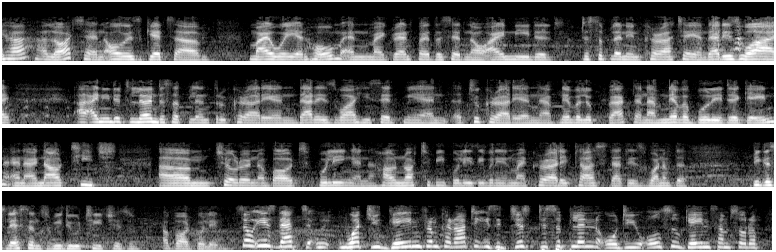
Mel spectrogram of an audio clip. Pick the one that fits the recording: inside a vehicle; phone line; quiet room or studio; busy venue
busy venue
